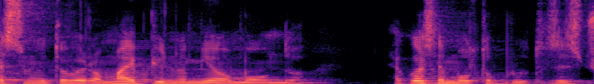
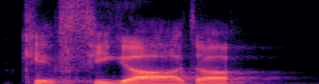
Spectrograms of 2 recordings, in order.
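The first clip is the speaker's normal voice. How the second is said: ordinary delivery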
